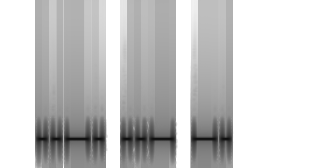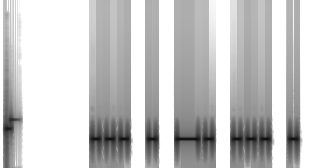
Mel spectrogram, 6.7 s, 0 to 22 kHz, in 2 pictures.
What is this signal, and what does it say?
Morse code, heard as a keyed tone, about 17 wpm, 700 Hz. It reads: FUN SENSE
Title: Sentences from Top 700 Words - New Word Drill - 17wpm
